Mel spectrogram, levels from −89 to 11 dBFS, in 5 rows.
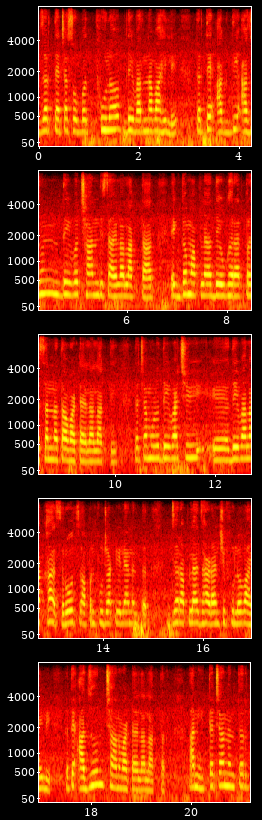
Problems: constant background noise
